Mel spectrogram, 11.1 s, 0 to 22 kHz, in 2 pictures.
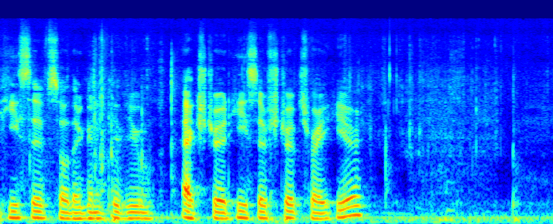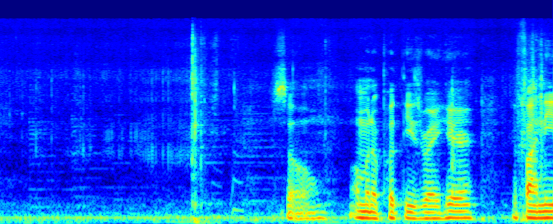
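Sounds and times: low steady hum: 0:00.0 - 0:11.0
paper rustling and crinkling: 0:00.1 - 0:02.0, 0:02.6 - 0:05.2, 0:10.7 - 0:11.0.

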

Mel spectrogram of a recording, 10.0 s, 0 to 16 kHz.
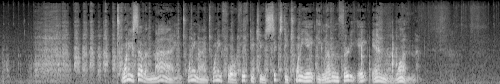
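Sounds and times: coin scratching lottery ticket: 0:00.0 - 0:08.1.

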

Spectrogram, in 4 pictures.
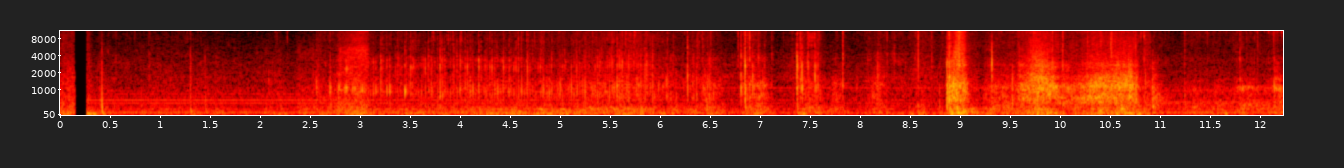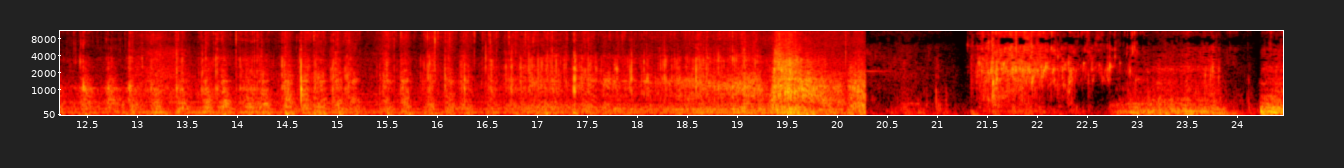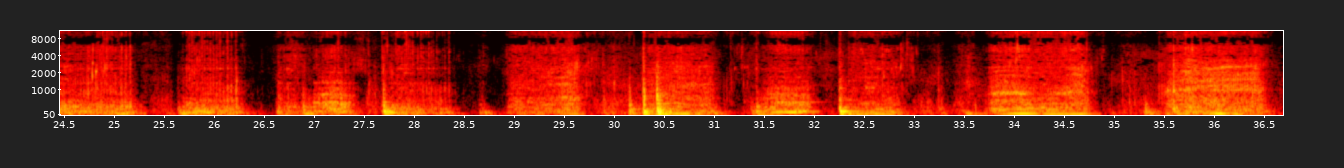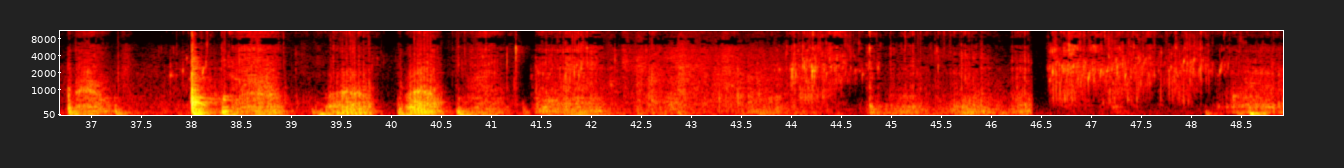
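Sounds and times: metal scraper scraping wax: 0:05.4 - 0:20.3.

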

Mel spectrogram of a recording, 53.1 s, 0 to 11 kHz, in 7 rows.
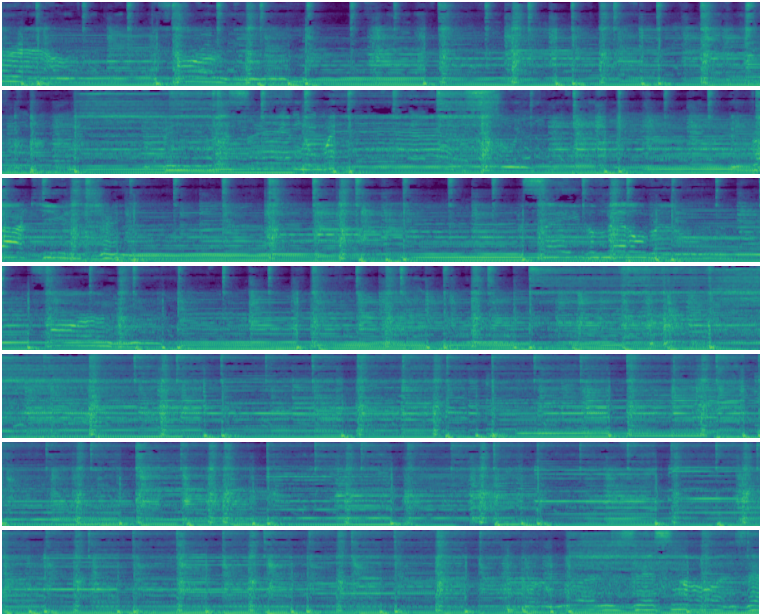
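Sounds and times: drum kit beat: 0:00.0 - 0:53.0
electric bass: 0:00.0 - 0:53.0
electric guitar lead: 0:00.0 - 0:53.0
strummed acoustic guitar: 0:00.0 - 0:53.0.

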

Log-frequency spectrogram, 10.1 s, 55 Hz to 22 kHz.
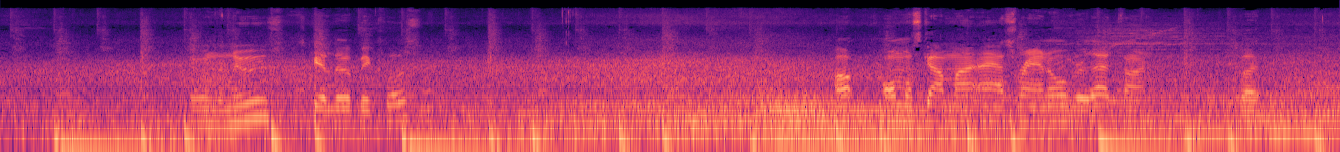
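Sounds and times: street traffic noise: 0:00.0 - 0:10.0
vehicle engine rumble close by: 0:00.4 - 0:10.0.

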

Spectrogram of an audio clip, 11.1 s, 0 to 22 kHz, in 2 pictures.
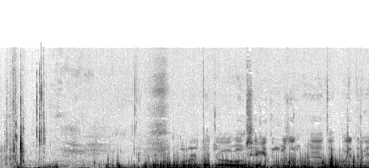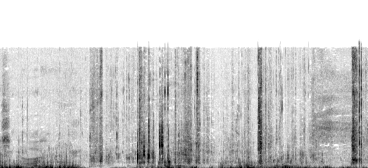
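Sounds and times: wind rumble on microphone: 0:00.0 - 0:06.8, 0:07.6 - 0:11.0.

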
